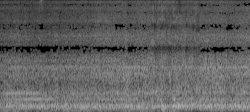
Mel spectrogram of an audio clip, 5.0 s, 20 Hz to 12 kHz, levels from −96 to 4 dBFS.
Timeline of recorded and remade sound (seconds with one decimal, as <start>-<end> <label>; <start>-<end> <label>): 0.0-3.0 recorded; 3.0-4.0 remade; 4.0-5.0 recorded

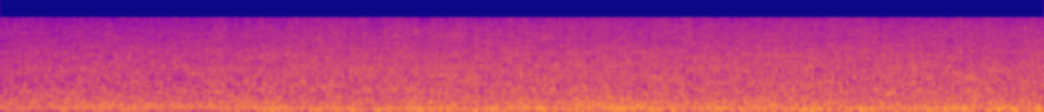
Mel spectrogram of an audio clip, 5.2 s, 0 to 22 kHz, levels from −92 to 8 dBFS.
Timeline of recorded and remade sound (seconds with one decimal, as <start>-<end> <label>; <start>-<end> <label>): 0.0-5.2 remade

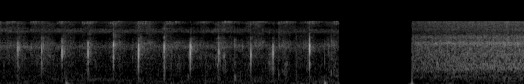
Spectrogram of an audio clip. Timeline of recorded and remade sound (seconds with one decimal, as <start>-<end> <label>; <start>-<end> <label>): 0.0-0.6 remade; 0.6-1.7 recorded; 1.7-3.1 remade; 3.1-5.2 recorded

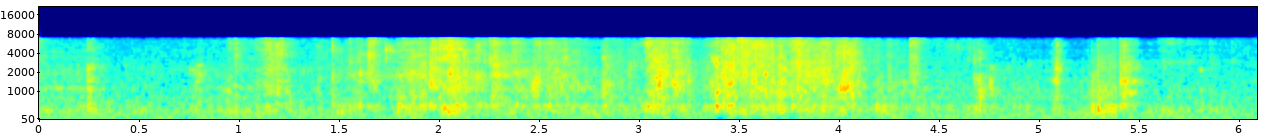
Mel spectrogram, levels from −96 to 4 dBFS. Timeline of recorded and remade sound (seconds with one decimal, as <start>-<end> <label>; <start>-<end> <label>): 0.0-1.5 recorded; 1.5-4.4 remade; 4.4-4.9 recorded; 4.9-5.6 remade; 5.6-6.1 recorded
